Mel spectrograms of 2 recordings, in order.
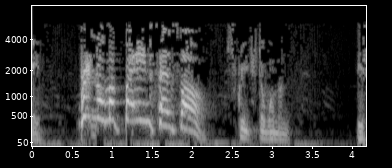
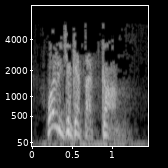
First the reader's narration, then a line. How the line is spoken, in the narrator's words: asked angrily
